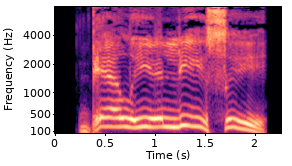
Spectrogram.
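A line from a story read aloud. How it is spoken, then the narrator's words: Shout. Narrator (Russian): крикнул он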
